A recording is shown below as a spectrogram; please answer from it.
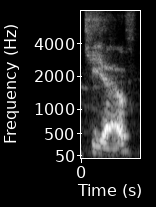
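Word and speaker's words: Kyiv: That's the Ukrainian pronunciation by the way that's favored today because of course Ukrainian is the dominant language in the country but it used to be called in English Kiev which is closer to the Russian pronunciation because Russia dominated much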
